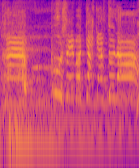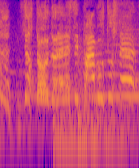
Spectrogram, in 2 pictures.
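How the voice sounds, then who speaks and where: A woman's voice: very high voice, flat delivery, takes it slowly, raised voice. A woman playing an alarmed, commanding ship's captain who gives urgent orders in a dramatic audio fiction. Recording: music and crowd clamour behind.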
